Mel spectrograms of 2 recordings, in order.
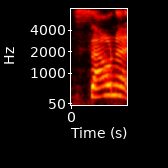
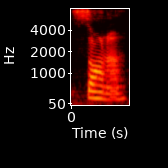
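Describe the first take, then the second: First: The word has a regional Upper Michigan pronunciation. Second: The word has the widespread standard pronunciation. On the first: "Sauna is what we call it in the Upper Peninsula of Michigan" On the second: "the rest of the world calls it sauna"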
